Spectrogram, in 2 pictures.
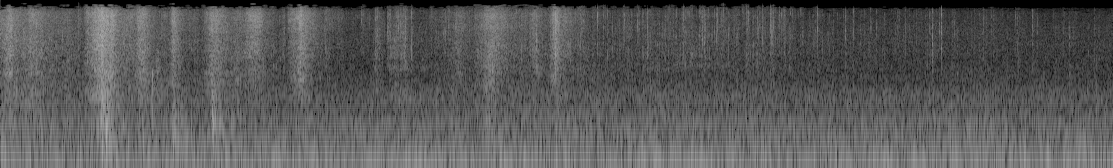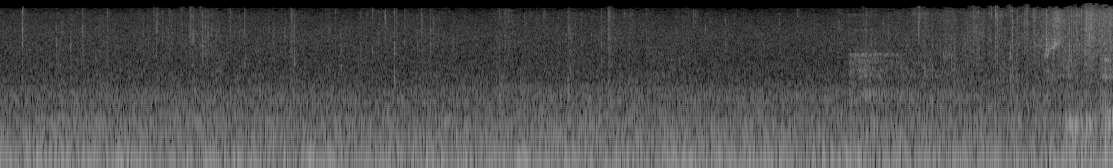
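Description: A clear plastic bag crinkling and crackling in sharp bursts over the first four seconds as hands hold it open for the pour. After that there is only a low, steady hiss while the thick foam-in-place solution flows into the bag.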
